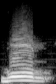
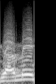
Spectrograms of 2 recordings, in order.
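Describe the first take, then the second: First: The final e is left silent. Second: The final e is sounded as a vowel. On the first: The speaker calls it right. "ई को silent करते हैं" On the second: The speaker calls it wrong. "इसे गमे नहीं"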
